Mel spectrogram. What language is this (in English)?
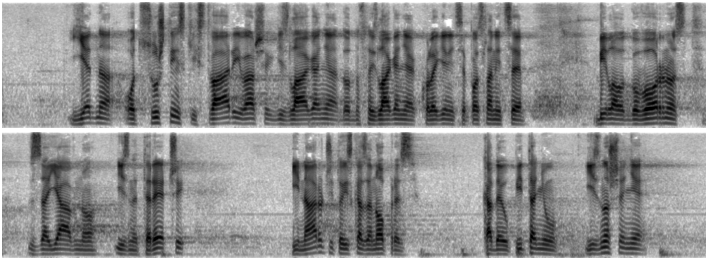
Serbian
